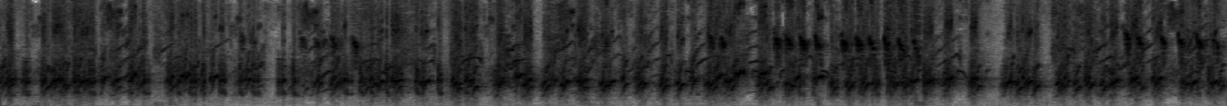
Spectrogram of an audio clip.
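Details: Lure recording for catching yellow-vented bulbuls, with many birds chattering nonstop: a dense mix of squeaky chirps and short rising whistles, a few momentary lulls, no other sound sources clear.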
